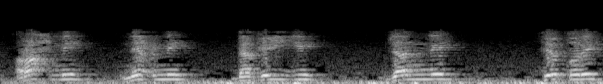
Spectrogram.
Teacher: ولكن الكساء يقف على الجميع بالهاء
